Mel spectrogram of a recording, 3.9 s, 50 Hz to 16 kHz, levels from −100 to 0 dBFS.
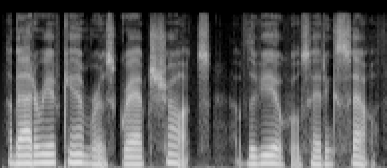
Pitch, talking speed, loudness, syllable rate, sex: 165 Hz, 170 wpm, -19 LUFS, 5.4 syllables/s, female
